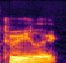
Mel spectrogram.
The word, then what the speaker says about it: Twi'lek: Twi'lek.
